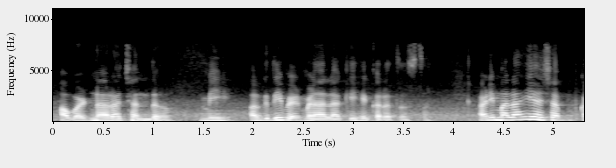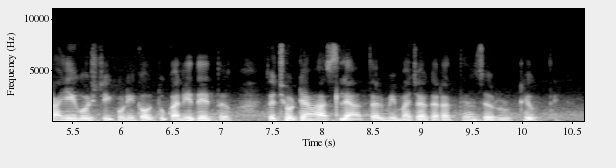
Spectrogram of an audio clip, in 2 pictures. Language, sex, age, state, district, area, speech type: Marathi, female, 60+, Maharashtra, Thane, urban, spontaneous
